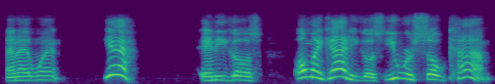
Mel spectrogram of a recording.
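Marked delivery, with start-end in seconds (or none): 1.0-1.3 squeaky high yeah. Retold or imitated. Retold answer to Eric. 3.0-4.9 amazed. Retold or imitated. Quoting amazed Eric.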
